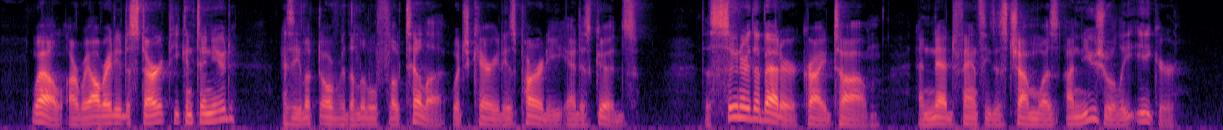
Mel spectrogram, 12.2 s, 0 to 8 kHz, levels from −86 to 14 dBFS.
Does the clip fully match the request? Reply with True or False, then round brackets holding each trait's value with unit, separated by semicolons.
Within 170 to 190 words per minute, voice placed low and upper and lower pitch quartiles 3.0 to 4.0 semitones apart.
False (180 wpm; 95 Hz; 5.2 semitones)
